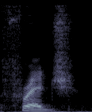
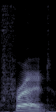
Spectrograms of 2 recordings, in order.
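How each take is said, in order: First: The name ends with a j sound. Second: The name ends with a plain d sound. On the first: The speaker calls it right. "I think that's how you pronounce it in Portuguese" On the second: The speaker calls it wrong. "Not Fred"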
